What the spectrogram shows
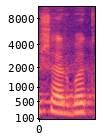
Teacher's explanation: श शरबत वाला वह तालव्य कहलाता है क्योंकि इसका उच्चारण तालू से होता है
